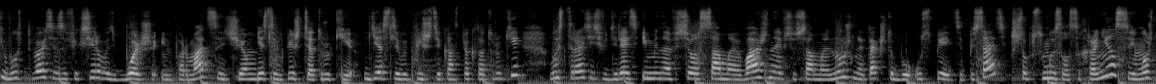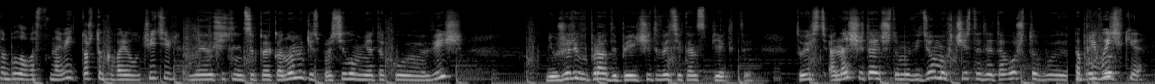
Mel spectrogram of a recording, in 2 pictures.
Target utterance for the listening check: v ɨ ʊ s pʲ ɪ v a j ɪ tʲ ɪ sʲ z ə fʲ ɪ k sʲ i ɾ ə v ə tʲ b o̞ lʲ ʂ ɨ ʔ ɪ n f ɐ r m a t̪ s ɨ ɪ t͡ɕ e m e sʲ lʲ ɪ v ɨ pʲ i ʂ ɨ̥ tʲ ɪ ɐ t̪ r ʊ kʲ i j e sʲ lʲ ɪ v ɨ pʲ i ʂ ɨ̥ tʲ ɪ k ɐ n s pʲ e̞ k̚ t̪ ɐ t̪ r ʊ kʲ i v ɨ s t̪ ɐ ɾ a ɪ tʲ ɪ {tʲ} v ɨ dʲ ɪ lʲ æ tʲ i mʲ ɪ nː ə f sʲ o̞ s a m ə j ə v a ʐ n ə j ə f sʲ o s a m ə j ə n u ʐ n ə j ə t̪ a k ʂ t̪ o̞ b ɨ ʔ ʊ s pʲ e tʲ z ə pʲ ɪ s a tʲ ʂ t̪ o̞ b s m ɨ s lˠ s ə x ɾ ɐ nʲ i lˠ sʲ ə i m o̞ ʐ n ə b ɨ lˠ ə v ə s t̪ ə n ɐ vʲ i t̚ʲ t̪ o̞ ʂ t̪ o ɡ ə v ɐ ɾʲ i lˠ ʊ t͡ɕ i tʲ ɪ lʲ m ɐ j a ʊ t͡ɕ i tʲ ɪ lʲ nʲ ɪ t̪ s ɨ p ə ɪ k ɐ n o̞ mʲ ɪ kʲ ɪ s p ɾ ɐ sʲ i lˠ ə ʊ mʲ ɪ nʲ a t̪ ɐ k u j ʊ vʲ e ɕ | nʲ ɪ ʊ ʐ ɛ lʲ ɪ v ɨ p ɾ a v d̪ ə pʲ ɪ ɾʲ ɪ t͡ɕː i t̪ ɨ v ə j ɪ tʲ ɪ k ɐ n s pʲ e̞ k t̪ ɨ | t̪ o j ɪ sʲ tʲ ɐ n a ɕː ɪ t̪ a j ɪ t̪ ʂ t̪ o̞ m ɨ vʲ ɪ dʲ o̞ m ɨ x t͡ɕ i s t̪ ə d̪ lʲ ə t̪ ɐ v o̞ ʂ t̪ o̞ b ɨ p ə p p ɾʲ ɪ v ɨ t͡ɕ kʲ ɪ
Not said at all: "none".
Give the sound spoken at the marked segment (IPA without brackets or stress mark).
sʲ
